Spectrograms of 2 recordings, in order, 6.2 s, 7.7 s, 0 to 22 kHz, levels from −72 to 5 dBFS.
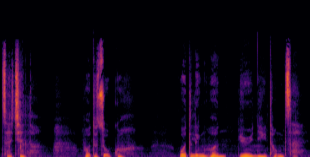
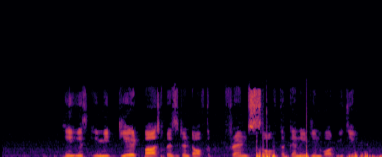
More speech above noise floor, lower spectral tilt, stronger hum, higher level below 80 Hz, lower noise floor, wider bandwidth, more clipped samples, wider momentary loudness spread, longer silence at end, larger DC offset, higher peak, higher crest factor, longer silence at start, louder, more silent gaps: about the same, 30 dB vs 31 dB; about the same, -4 dB/octave vs -4.5 dB/octave; neither; second, -70 dBFS vs -48 dBFS; about the same, -53 dBFS vs -53 dBFS; first, 16.5 kHz vs 10.5 kHz; neither; first, 21 LU vs 10 LU; first, 0.15 s vs 0 s; neither; about the same, -2 dBFS vs 0 dBFS; about the same, 24 dB vs 22 dB; second, 0.05 s vs 1.25 s; about the same, -23 LUFS vs -23 LUFS; neither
